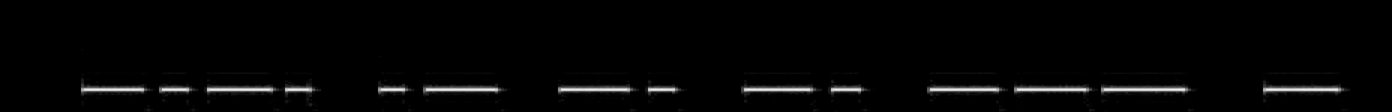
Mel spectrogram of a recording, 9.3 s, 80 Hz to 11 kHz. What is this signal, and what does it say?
Morse code, heard as a keyed tone, about 8 wpm, 660 Hz. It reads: CANNOT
